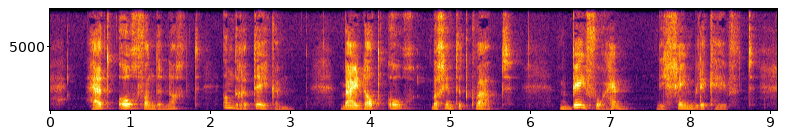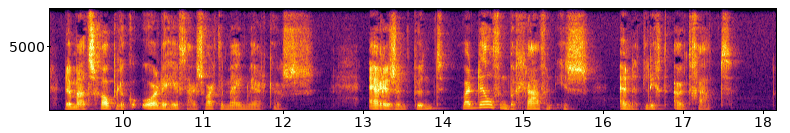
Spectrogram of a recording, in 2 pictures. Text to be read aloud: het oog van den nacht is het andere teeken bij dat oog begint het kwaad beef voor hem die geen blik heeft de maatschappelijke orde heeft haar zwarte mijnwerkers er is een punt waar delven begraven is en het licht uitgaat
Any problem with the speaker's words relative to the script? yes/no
yes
